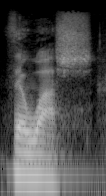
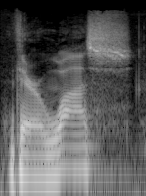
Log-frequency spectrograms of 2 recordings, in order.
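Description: First: "There" reduced to "the", no R before "was"; quick "the-was" for "There was"; dropped R. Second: "there" with its final R sounded; careful "there was" with audible R; R kept. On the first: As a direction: let the R of "There" fall away. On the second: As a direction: hold the R in "there" before "was". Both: Shown as a demonstration. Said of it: "ese R puede caer".

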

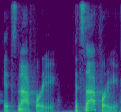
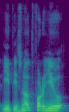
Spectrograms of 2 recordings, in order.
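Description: First: "It's not for you" run together as one word; quick connected "It's not for you"; linked natural form. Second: "It is not for you" with each word whole and separate; unlinked, careful "It is not for you"; every word of "It is not for you" sounded out; written full form. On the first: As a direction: contract and link "It's not for you" smoothly. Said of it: "cómo pasamos de eso de "It is not for you" a". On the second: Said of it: "cómo pasamos de eso de". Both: Shown as a demonstration.

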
